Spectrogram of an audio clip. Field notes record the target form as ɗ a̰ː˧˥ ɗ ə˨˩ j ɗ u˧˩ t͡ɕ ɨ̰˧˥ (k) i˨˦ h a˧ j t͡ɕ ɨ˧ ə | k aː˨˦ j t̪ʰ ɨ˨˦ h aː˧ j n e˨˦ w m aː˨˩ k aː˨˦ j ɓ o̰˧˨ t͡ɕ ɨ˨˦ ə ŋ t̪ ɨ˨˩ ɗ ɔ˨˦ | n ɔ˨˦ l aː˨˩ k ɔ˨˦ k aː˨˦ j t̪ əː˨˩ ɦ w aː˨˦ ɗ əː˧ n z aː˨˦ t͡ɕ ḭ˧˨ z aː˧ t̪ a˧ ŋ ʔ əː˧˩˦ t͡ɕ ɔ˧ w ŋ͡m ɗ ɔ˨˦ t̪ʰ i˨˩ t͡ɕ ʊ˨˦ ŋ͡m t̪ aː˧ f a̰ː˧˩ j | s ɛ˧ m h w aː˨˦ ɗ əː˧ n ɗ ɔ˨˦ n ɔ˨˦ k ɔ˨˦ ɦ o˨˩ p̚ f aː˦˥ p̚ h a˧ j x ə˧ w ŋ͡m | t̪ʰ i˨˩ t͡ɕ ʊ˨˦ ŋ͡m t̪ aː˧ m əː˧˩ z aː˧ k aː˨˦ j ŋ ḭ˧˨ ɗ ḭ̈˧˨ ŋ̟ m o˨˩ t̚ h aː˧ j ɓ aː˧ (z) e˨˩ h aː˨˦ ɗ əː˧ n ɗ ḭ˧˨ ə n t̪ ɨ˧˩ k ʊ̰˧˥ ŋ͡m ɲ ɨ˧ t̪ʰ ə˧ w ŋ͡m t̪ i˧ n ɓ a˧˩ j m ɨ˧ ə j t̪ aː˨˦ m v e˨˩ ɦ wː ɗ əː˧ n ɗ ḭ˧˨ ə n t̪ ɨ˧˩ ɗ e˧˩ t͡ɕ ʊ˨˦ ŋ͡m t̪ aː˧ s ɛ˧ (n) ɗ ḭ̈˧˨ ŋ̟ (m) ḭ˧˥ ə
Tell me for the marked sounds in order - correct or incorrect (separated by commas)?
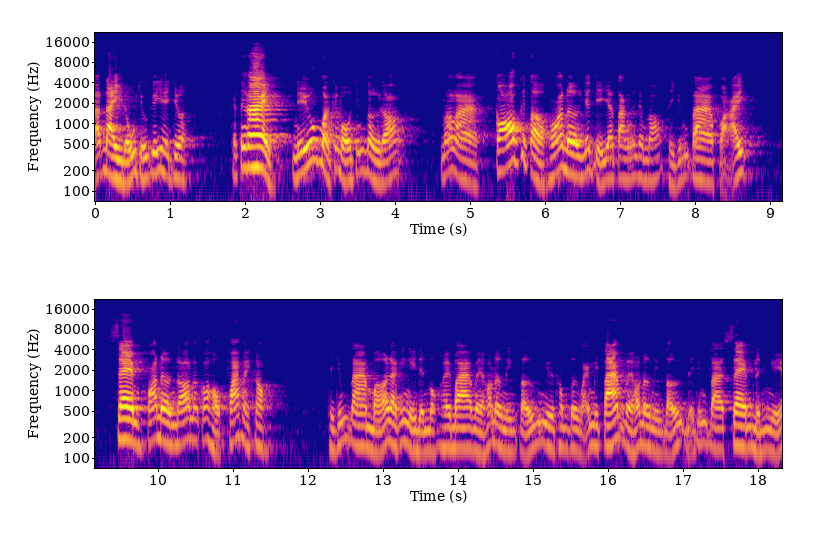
correct, incorrect, incorrect, incorrect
